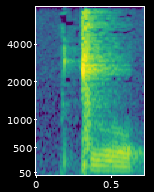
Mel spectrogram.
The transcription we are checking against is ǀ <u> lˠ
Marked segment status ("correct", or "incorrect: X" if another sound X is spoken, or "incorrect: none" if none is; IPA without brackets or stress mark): correct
